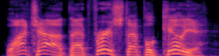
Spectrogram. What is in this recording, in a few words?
world hospital, namvet, survivor voice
